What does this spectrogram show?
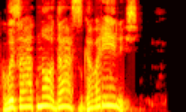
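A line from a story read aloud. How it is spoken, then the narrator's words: Yelling. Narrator (Russian): Он завопил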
